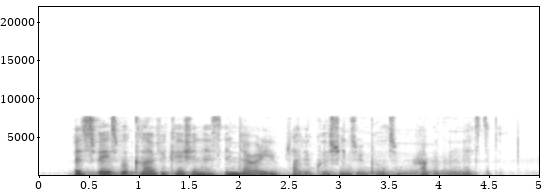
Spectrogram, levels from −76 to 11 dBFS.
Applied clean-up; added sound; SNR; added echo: neural separator model SepFormer DNS4.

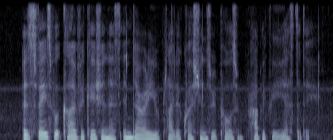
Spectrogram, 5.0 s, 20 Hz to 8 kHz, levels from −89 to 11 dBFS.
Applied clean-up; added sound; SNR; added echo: none; none; none; none.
